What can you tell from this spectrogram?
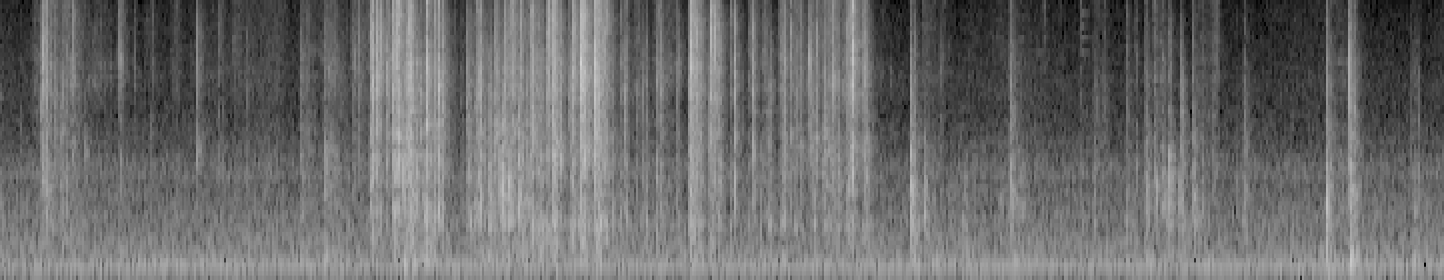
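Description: Small plastic bag of a brake caliper rebuild kit crinkling and rustling as it is opened and emptied, for about five seconds in the middle. A few light clicks of small parts being handled follow.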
